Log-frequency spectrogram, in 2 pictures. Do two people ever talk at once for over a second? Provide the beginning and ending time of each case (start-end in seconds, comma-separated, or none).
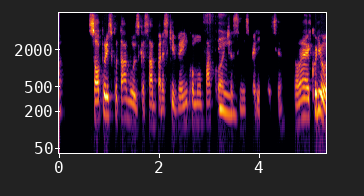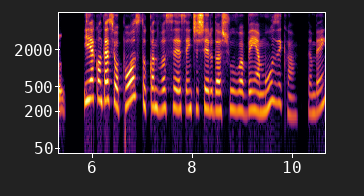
none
